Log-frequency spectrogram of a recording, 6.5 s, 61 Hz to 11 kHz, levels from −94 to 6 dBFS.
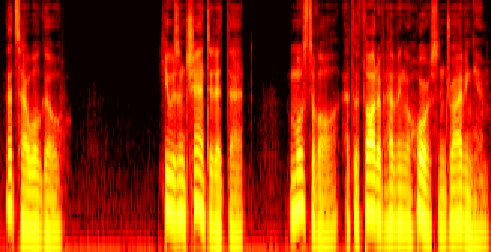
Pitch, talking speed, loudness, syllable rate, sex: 110 Hz, 200 wpm, -20 LUFS, 5.9 syllables/s, male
